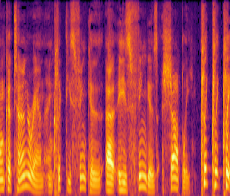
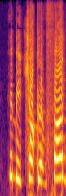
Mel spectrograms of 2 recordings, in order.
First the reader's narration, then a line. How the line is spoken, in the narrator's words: shrieked Mrs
